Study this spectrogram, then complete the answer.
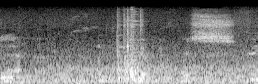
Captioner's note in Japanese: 受話器を置く音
